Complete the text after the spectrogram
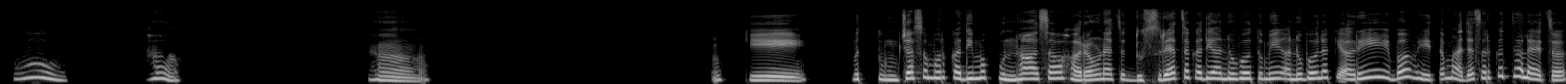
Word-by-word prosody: ओह! 270 - -3 0.8
हां. 250 -8 -3 1.9
हं. 180 -5 -3 2.9
ओके, 195 -5 0 0.5
मग 240 - -1 0.2
तुमच्यासमोर 280 +8 +1
कधी 270 -2 +4
मग 295 +3 +2
पुन्हा 245 0 +3
असं 275 +2 +1
हरवण्याचं 225 +1 0
दुसऱ्याचं 230 - +1
कधी 280 -1 +1
अनुभव 265 0 +3
तुम्ही 265 0 0
अनुभवलं, 265 +4 +1
की - - -4
"अरे 240 +4 +1 0.2
हे 325 - +1
बघ! 295 +7 +1
हे 240 -6 0
तर 245 - -4
माझ्यासारखंच 285 - -3
झाल 350 -5 +3
ह्याच." 220 -6 -1
250 Hz, 95 wpm, -22 LUFS, 210-280 Hz, 2.9 s, कधी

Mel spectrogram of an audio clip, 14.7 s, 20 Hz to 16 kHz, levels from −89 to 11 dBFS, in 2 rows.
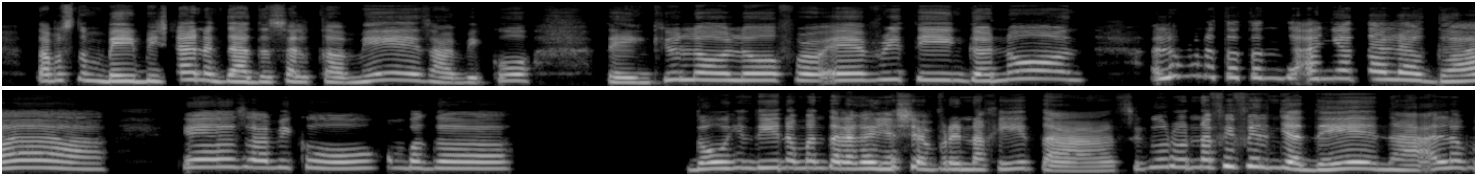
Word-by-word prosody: Tapos 280 +3 -2
no'ng 285 - -4
baby 250 -1 +4
siya 315 +7 +2
nagdadasal 230 -5 0
kami, 250 +8 0
sabi 200 -6 -3
ko, 270 +7 -3 0.4
"Thank 200 +7 -1
you 315 - -1
lolo 290 -2 +2
for 280 -1 +2
everything", 300 +1 +1
gano'n. 315 +3 -1 0.3
Alam 390 +5 +1
mo, 480 - -19
natatandaan 390 -3 -4
niya 360 0 -3
talaga. 285 -7 0 0.9
Kaya 335 +1 +1
sabi 315 -1 -1
ko, 295 -1 -2
kumbaga, 285 -2 -1 0.9
though, 265 +3 +4
hindi 300 +2 -1
naman 300 0 -1
talaga 275 -1 +6
niya 270 +1 +5
siyempre 250 -4 0
nakita, 200 -7 -2
siguro 340 +1 -5
nafi-feel 345 +2 +2
niya 280 - +8
din, 240 +2 +3
na, 215 -1 -1
alam 290 +3 -1
285 Hz, 145 wpm, -25 LUFS, 250-315 Hz, 0.9 s, niya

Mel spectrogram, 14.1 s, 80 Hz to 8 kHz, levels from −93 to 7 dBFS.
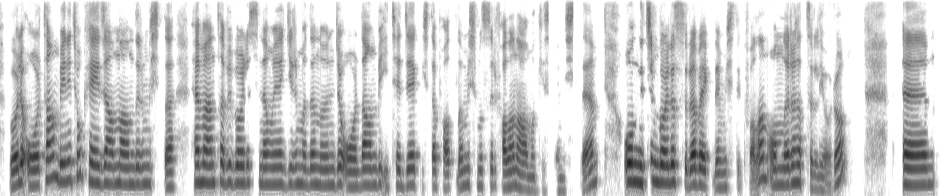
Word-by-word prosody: Böyle, 190 +2 +6
ortam 245 +9 +2
beni 240 +2 0
çok 300 +1 -6
heyecanlandırmıştı. 210 -4 -1 0.2
Hemen, 225 0 +1
tabii, 230 -1 -2
böyle, 220 0 0
sinemaya 205 -1 -3
girmeden 205 0 -5
önce 195 +2 -3
oradan 195 +2 0
bir 205 - -7
içecek, 190 +2 -4
işte, 185 +1 -7
patlamış 175 +4 -6
mısır 190 +1 -10
falan 180 +2 0
almak 150 -4 -4
istemiştim. 135 0 -13 0.6
Onun 235 -1 +8
için, 230 +2 +1
böyle, 230 0 +5
sıra 205 -3 +4
beklemiştik 175 -3 -2
falan. 270 +2 -1
Onları 200 0 +1
hatırlıyorum, 220 - -3 0.8
emm 200 0 +5
205 Hz, 125 wpm, -23 LUFS, 190-220 Hz, 0.8 s, Onun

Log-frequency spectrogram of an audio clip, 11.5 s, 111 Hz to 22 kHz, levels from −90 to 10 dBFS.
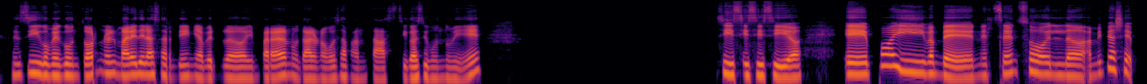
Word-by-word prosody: ehm, 200 - -10
sì 225 +2 -2
come 195 -2 0
contorno 200 +4 -2
il 220 - -3
mare 195 +1 +5
della 210 -1 +2
Sardegna 185 -3 -5
per 170 -1 -5 0.3
imparare 170 +2 +1
a - - -5
nuotare 170 -4 -2
è - - -6
una 160 -1 -8
cosa 170 +3 -7
fantastica 160 0 -5
secondo 165 -2 -9
me 180 - -2 2.4
Sì, 215 -3 +2
sì, 200 - -3
sì, 195 +1 -1
sì. 175 -2 +2 0.4
E 215 -1 +7
poi 285 -11 +3
vabbè, 175 -6 +4
nel 195 0 -9
senso 225 +1 -1
il 200 -2 -4
a 185 -1 +1
me 220 +4 -11
piace 275 -3 -1
195 Hz, 160 wpm, -23 LUFS, 170-215 Hz, 2.4 s, E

